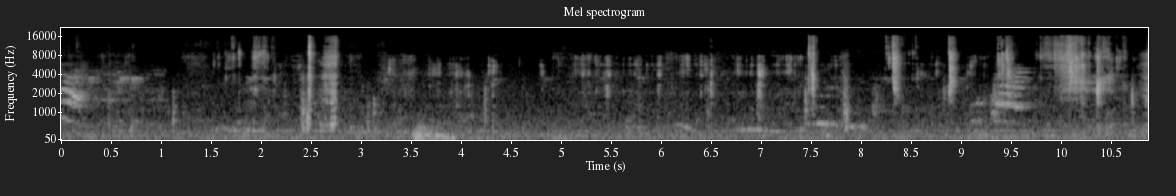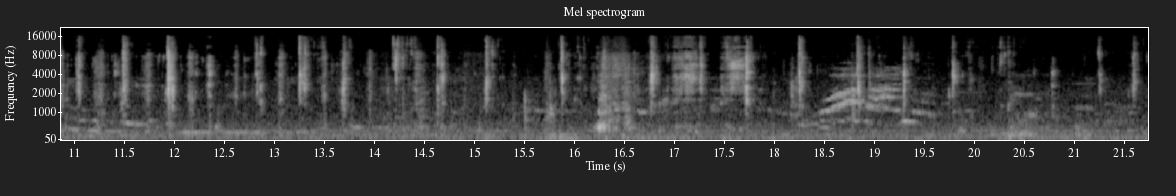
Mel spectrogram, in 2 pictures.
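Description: Close-up chewing with many short wet mouth clicks and lip smacks from eating rice and chicken gizzard curry by hand. Fingers mixing the rice on a banana leaf make soft squishes now and then.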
